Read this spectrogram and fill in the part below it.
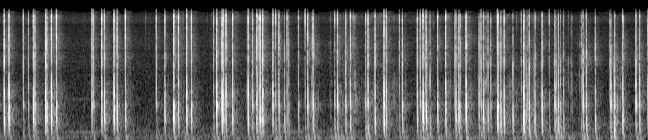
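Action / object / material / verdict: tap / glass smartphone screen tapped with fingernails / glass / none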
